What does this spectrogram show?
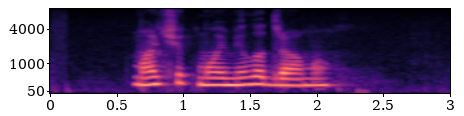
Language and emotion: Russian, neutral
